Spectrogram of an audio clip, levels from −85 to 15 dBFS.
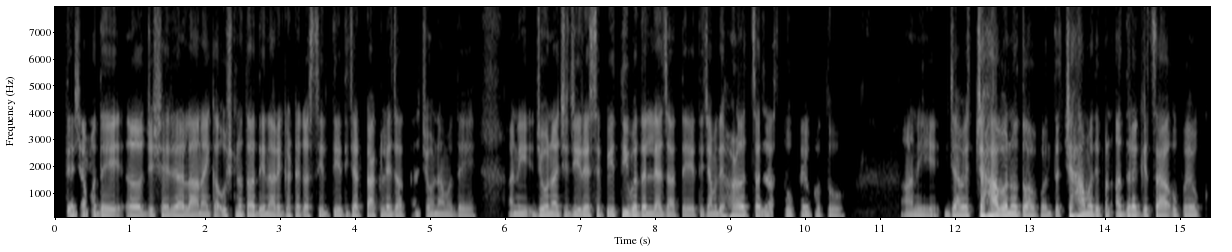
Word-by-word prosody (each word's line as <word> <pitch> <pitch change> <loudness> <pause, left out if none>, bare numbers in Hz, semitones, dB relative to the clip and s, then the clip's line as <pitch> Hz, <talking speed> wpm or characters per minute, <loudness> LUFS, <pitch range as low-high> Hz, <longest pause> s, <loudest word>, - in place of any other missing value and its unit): त्याच्यामध्ये 130 -1 0
अ, 125 0 +2
जे 130 - -2
शरीराला, 125 0 0
नाही 120 0 -2
का, - - -5
उष्णता 130 +1 0
देणारे 120 0 0
घटक 120 +1 -4
असतील 120 0 -4
ते 130 -1 0
तिच्यात 125 +1 -1
टाकले 120 0 -1
जातात 115 0 -6
जेवणामध्ये 110 -1 -5 0.5
आणि 120 +1 -1
जेवणाची 125 -1 +1
जी 125 +1 0
रेसिपी 120 +1 0
आहे 125 - 0
ती 140 - +6
बदलल्या 120 -3 +2
जाते. 110 -1 -4
त्याच्यामध्ये 115 +3 -3
हळदीचा 125 +1 +1
जास्त 115 +2 -7
उपयोग 115 0 -3
होतो 105 -1 -7 0.9
आणि 105 -1 -3 0.2
ज्यावेळेस 120 0 +3
चहा 150 -2 +9
बनवतो 130 -2 +6
आपण 110 0 -4
तर - - -1
चहामध्ये 130 -1 +4
पण 145 - -2
अदरकीचा 125 0 +1
उपयोग 115 -3 -3
120 Hz, 150 wpm, -23 LUFS, 115-125 Hz, 0.9 s, चहा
